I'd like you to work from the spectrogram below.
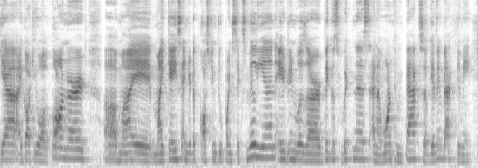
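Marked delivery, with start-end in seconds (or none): none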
